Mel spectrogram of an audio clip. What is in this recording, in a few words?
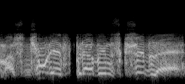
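Polish right wing mood medium; speech; War Thunder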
